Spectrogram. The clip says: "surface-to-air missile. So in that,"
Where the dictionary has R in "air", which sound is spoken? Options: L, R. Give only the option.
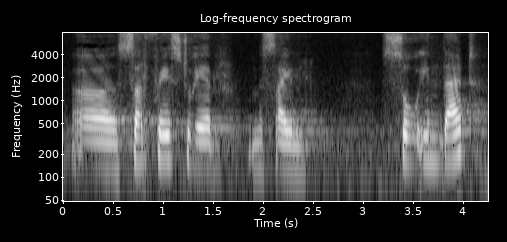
R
